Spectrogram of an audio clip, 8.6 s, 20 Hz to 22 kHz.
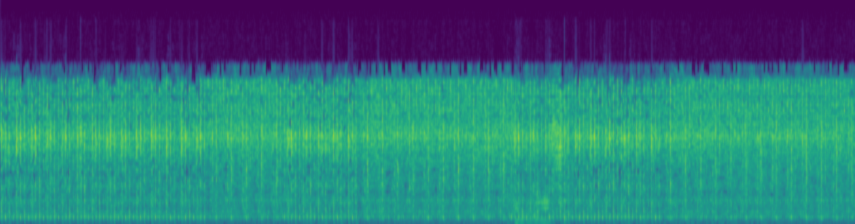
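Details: Opel Z16XER petrol engine, cold, about four years of worsening camshaft phaser gear knock: hard, fast knocking about three per second at idle with stumbles and dips; low oil pressure (1.1 warm), owner suspects phaser control valves.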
